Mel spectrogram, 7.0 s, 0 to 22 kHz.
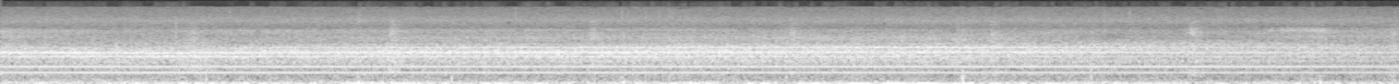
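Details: HP ProBook 430 G4 (Y7Z51EA) laptop running very loud: steady whirring hiss with a couple of fixed whining tones that never change pitch; cause unclear.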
